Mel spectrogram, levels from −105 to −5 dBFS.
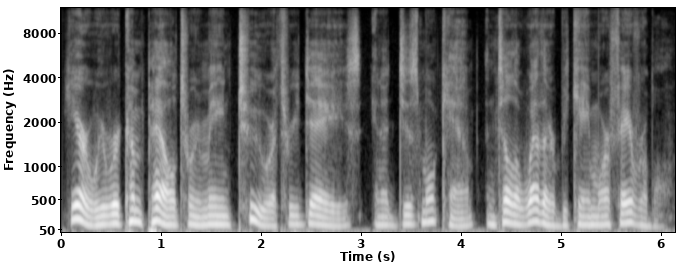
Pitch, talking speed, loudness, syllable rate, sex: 130 Hz, 195 wpm, -19 LUFS, 5.6 syllables/s, male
